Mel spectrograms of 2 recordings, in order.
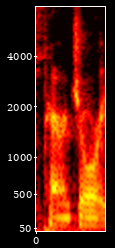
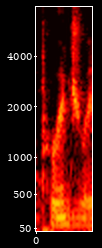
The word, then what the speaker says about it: Perenjori: Eneabba and out towards Perenjori for example. So or Perenjory I believe that's how you say it.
